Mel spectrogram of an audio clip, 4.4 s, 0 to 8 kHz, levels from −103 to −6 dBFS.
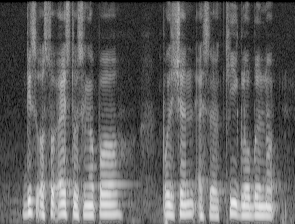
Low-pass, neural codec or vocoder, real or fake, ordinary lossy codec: none; none; real; none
